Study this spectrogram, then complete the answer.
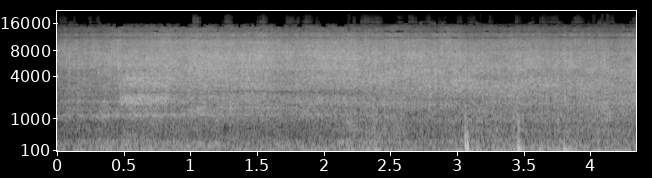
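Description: Ribeye steak sizzles steadily in a pan outdoors after bacon has been cooked, a loud continuous hiss broken by a few soft clicks and taps near the end.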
